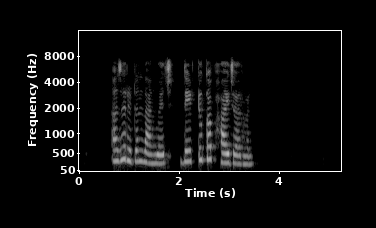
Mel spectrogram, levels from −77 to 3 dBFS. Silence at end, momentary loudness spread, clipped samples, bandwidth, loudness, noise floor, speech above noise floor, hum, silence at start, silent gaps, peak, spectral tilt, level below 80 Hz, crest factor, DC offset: 1.75 s; 12 LU; under 0.1%; 8.2 kHz; -30 LUFS; under -90 dBFS; over 60 dB; none; 0.65 s; none; -14 dBFS; -2 dB/octave; -80 dBFS; 18 dB; under 0.1%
